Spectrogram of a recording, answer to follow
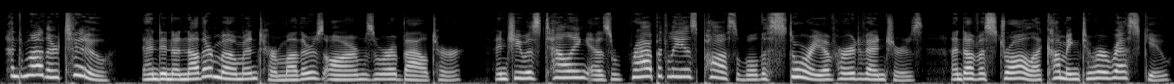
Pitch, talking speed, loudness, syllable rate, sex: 260 Hz, 170 wpm, -16 LUFS, 5.1 syllables/s, female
